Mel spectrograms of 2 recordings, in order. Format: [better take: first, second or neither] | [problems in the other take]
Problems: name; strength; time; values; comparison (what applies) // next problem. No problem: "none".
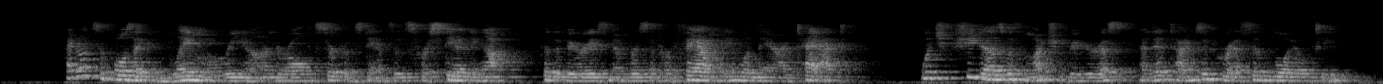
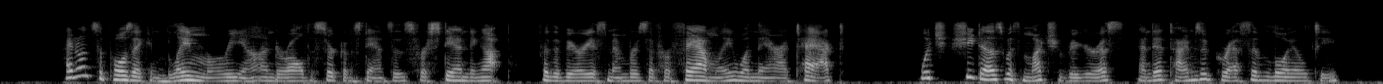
second | room echo; dies away in 0.9 s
